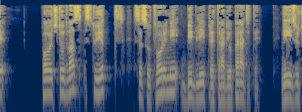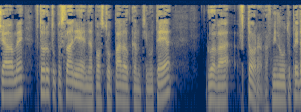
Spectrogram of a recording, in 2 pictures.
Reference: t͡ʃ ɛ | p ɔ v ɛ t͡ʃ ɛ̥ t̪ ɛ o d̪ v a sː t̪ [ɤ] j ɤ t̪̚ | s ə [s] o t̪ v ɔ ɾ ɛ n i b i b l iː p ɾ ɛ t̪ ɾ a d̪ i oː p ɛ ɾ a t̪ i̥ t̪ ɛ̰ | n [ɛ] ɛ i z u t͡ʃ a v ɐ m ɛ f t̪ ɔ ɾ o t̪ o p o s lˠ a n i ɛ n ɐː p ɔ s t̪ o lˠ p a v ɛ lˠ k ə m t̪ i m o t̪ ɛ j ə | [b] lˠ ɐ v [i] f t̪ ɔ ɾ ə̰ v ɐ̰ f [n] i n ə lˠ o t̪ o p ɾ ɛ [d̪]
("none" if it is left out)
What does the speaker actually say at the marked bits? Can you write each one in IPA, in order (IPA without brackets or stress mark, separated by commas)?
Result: o, s, i, ɡ, a, m, d̪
